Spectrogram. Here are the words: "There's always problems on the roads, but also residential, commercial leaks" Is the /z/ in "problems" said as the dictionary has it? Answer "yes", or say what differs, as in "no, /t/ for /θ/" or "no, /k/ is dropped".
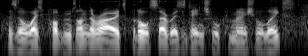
yes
